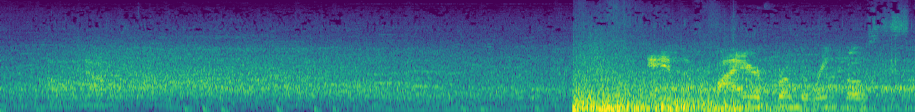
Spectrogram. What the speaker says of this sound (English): Bigger explosion than the end of Revolution.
